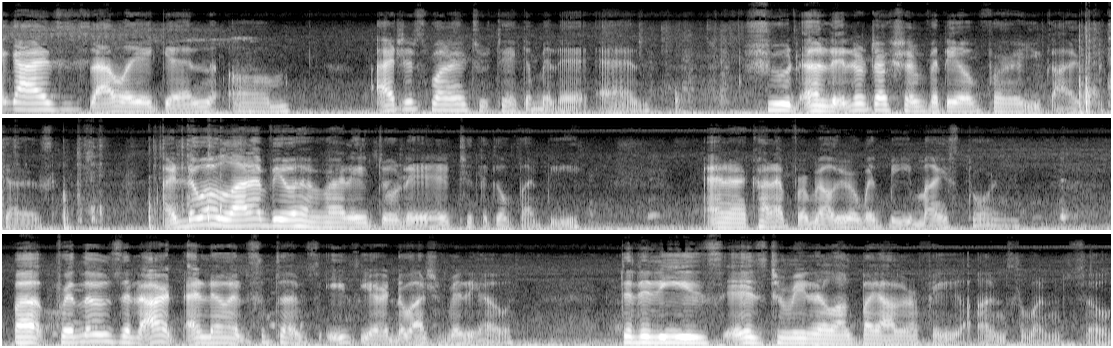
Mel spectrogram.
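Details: Adult woman with Friedreich ataxia who uses a wheelchair and has scoliosis with spinal rods; her speech may need captions to follow; ataxic dysarthria.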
